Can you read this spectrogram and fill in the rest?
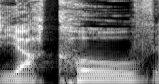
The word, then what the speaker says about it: Yaakov: Remember the J in Hebrew, you pronounce as a Y. So if you speak English mostly, it's not Jacob, but it's Yaakov. It's not Joseph, but it's Yosef. And then Jesus, of course, would be Yeshua.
